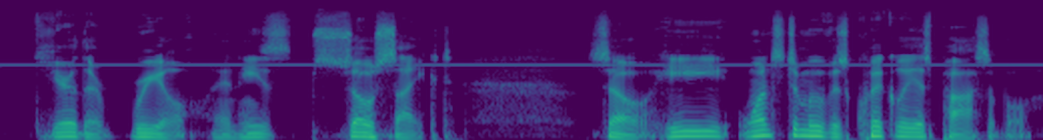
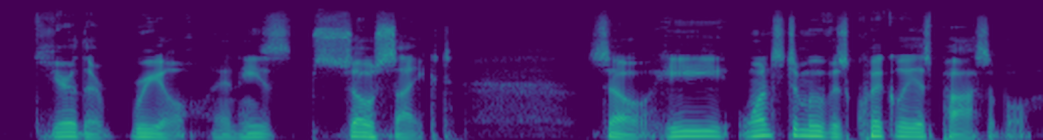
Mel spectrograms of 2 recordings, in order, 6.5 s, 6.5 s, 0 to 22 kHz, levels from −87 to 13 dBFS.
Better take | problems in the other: second | high-pitched whine; faint; throughout; 3 kHz, 30 dB below the speech

